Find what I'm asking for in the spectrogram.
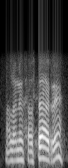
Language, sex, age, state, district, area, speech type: Kannada, male, 30-45, Karnataka, Belgaum, rural, conversation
